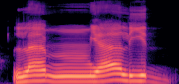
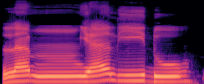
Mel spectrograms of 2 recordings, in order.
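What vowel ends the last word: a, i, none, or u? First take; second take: none; u. First: The last word ends on a bare 'd' consonant. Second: The last word ends with a 'u' vowel. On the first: The speaker calls it right. "tapi dia dibaca lam yalid" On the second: The speaker calls it wrong. "ataupun lam yalidu. Nggak"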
